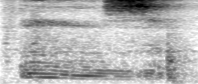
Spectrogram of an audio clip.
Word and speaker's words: onze: Okay, so O plus N give you the sound onze. Okay, final E doesn't exist phonetically.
